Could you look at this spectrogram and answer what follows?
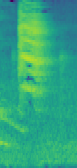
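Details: Pet African grey parrot at home gives a single loud, harsh, broadband squawk lasting about half a second, then quiet room noise.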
